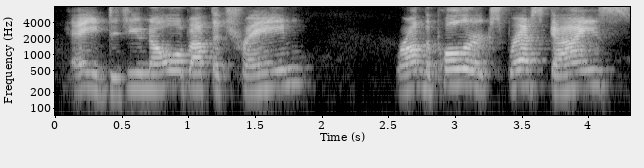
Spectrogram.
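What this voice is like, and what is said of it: Nerdy Poindexter-style character voice. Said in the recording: “the typical nerd voice kind of thing... the Poindexter. It's the Poindexter voice.”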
